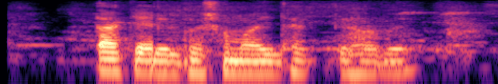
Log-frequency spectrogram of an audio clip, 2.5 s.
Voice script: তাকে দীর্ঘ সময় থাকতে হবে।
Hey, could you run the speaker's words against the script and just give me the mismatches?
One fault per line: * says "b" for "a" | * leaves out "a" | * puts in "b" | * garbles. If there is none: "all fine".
all fine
